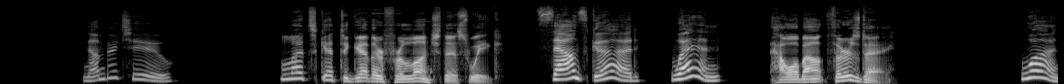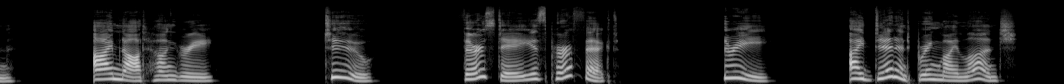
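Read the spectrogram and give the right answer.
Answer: 2: Thursday is perfect.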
